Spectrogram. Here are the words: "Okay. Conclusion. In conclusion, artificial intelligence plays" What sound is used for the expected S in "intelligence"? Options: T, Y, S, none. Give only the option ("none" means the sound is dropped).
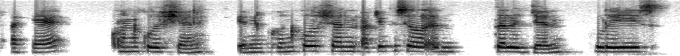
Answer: none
